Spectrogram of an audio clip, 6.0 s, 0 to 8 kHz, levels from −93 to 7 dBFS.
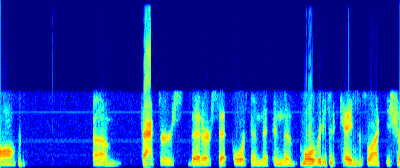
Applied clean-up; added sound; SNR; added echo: none; none; none; none.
